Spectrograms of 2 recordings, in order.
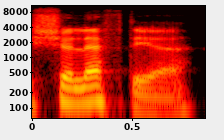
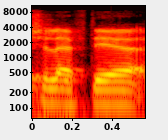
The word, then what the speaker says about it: Skellefteå: You're pretty close on the pronunciation. It's basically Skellefteå in Swedish, which is kind of a mouthful, but you can think of it as Skellefteå.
